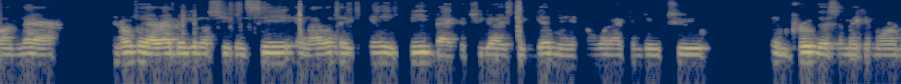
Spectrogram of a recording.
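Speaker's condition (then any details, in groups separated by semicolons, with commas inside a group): No condition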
